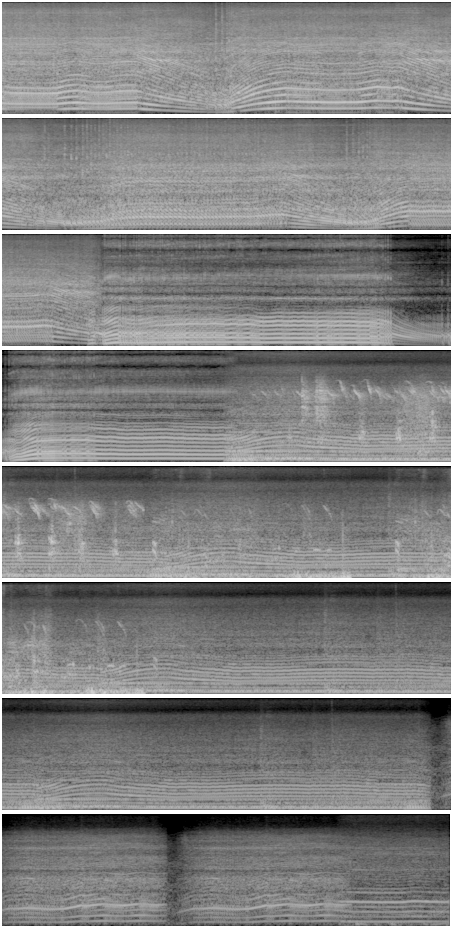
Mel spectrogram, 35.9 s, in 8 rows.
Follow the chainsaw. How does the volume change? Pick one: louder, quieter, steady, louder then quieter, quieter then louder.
quieter.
